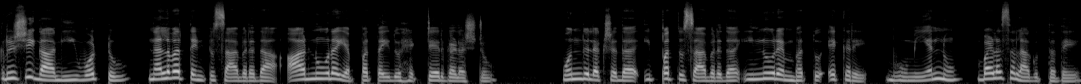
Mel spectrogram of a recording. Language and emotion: Kannada, neutral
